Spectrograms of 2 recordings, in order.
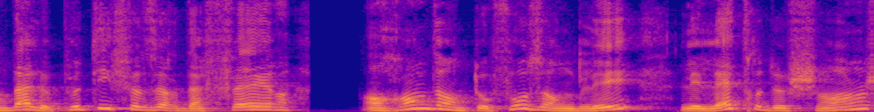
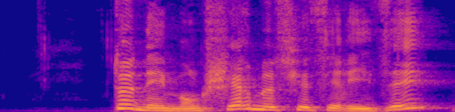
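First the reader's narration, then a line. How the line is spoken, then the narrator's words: Cold interruption. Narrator (French): dit froidement Barker en interrompant Cerizet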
